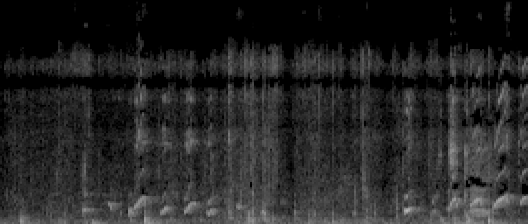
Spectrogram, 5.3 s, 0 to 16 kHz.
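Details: Three-week-old Border Collie puppies from litter V2, bred from Ori and Cru, make high, squeaky whines. Each one rises and then falls, coming in quick, uneven bursts over soft rustling and low background rumble.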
